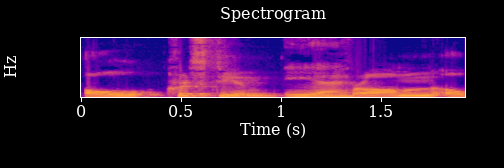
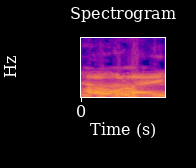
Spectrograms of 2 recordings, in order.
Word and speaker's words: Ole: And because I keep going to say Ole, but it's not Ole because it's no accent. It's Norwegian. It's pronounced Ole. At home, away from the cameras, we say Ole. Ole. Yes, even though he's Norwegian, nowhere near Spain.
